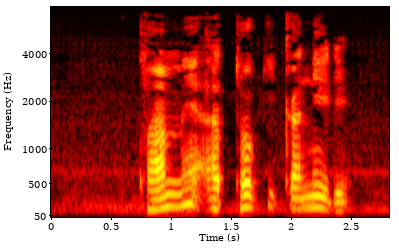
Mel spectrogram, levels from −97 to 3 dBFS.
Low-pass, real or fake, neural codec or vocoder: 7.2 kHz; real; none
